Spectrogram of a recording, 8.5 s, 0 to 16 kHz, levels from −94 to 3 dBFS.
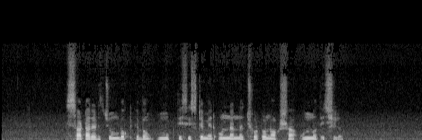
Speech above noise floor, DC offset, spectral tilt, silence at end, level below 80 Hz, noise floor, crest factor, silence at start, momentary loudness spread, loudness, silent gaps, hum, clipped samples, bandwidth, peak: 34 dB; under 0.1%; -7 dB/octave; 1.6 s; -58 dBFS; -58 dBFS; 22 dB; 1.35 s; 11 LU; -24 LUFS; none; none; under 0.1%; 10.5 kHz; -4 dBFS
